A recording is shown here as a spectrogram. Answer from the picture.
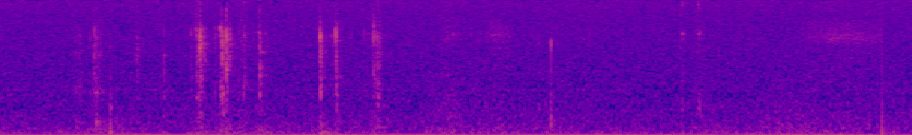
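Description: Computer keyboard typing: a short run of keystrokes in the first two and a half seconds, then a few isolated clicks, over a low steady hum.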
